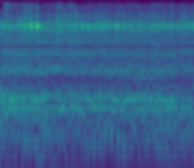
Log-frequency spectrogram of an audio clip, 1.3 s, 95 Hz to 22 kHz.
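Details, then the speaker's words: 2004 Ford F-150 2WD, 4.6 V8, front wheel bearing, with tire and caliper removed and the hub spun by hand: a steady rough growling roar, louder when loaded in turns, from a bad wheel bearing. "u can hear it kind of a growling roaring noise and when you straighten out you go around lift curves so that it's leaning away from this wheel putting more weight over there the sound goes away"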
